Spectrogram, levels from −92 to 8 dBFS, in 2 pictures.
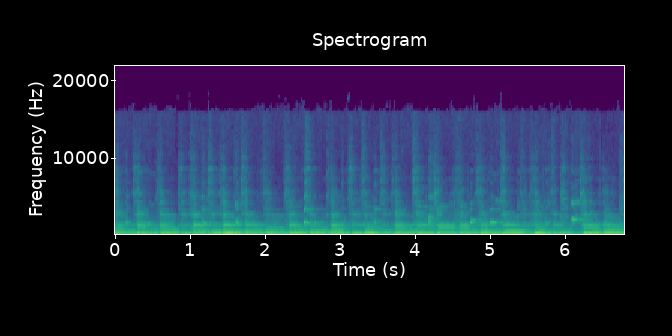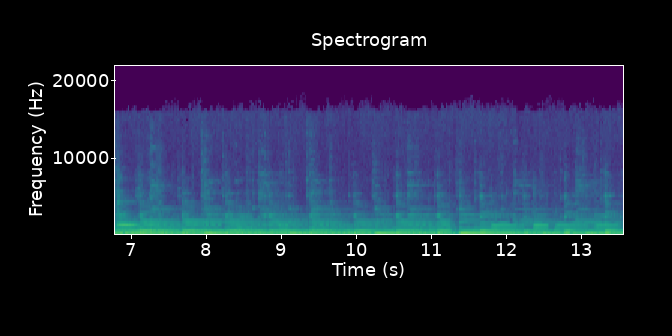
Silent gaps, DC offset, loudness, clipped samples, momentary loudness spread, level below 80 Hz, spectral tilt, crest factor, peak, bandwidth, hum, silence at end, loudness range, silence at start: none; under 0.1%; -22 LUFS; under 0.1%; 5 LU; -44 dBFS; -7.5 dB/octave; 16 dB; -6 dBFS; 16 kHz; none; 0 s; 3 LU; 0 s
